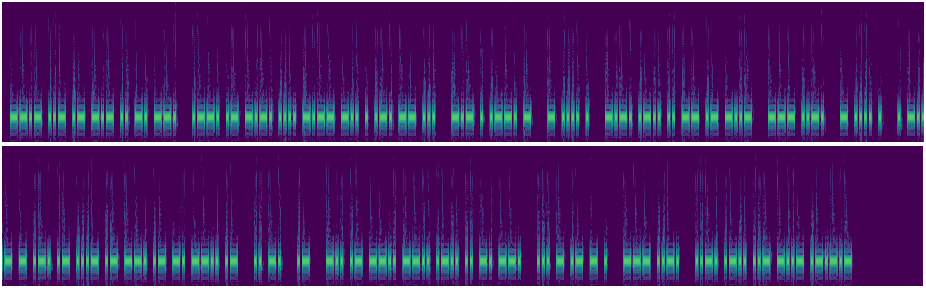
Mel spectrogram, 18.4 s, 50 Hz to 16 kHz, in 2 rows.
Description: Morse code, heard as a keyed tone, about 52 wpm, 700 Hz. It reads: QUAKING PACHYDERMS KEPT THE CLIMAX OF THE EXTRAVAGANZA IN A DAZZLING STATE OF FLUX.
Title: Pangram Challenge v2 - 50wpm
